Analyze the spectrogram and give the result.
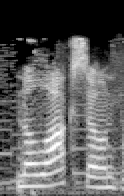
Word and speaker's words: naloxone: For the record, it's naloxone. Nuh, like, is naloxone addictive? Nuh-uh. Lox, like naloxone keeps humans safe, like locks keep bikes safe. And own, like naloxone can save lives in our very own communities.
